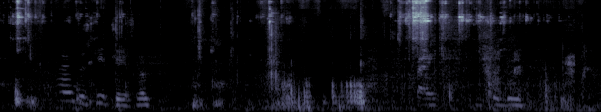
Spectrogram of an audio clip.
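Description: Quiet metal clinks of truck snow chains as a cam-lock tool is turned to take up the chain slack, under faint, low voices.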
